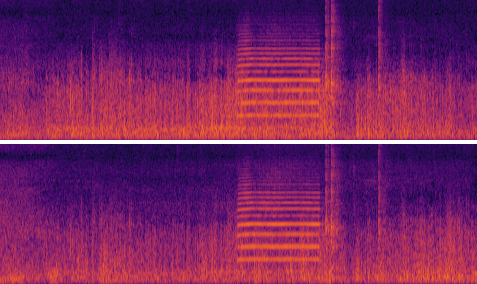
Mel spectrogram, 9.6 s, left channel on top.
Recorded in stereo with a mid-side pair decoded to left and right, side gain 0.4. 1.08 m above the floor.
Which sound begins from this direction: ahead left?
A cupboard door, at 6.5 s.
